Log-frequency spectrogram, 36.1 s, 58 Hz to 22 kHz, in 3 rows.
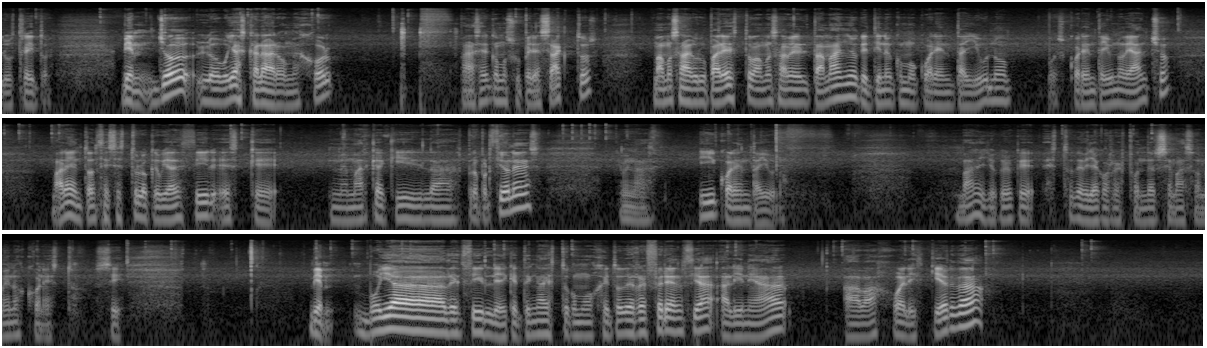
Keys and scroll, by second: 4.0 space, 6.1 super+g, 11.8 space, 19.2 4, 19.5 1, 19.7 Return, 24.3 super+z, 25.3 space, 26.4 space, 27.2 space.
